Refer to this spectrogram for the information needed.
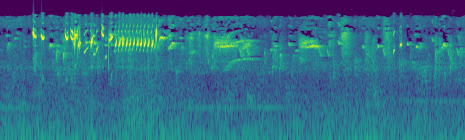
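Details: Moroccan goldfinch song played to teach caged birds: sharp high notes open into a fast buzzy trill of evenly repeated pulses, followed by softer liquid twitters and a slurred whistle.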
